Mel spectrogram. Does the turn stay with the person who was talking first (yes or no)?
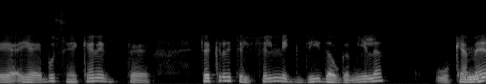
yes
